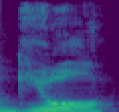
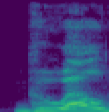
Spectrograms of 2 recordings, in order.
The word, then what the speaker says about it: Guel: Rhymes with fuel. Guel Jaturk. Guel Jaturk. Okay, so Guel.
